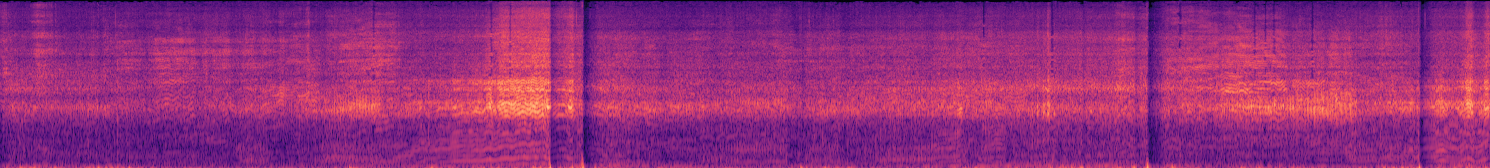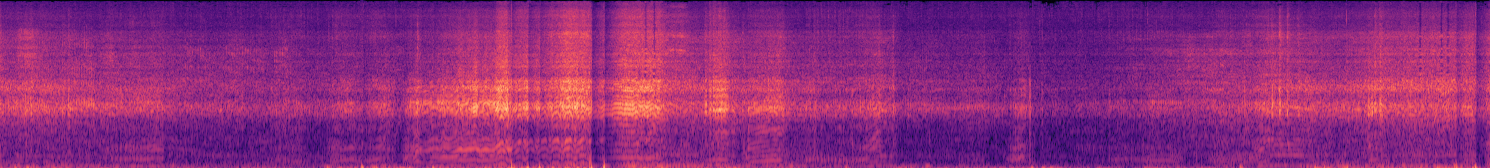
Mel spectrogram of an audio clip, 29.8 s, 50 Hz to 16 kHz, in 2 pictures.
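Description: KTM 200 EXC's single-cylinder two-stroke engine ridden hard, its pitch rising and falling again and again as the throttle is opened and shut through the gears. A steady low wind rumble sits on the microphone underneath.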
